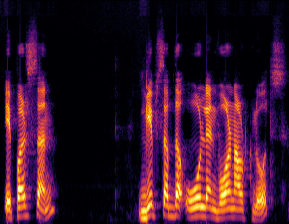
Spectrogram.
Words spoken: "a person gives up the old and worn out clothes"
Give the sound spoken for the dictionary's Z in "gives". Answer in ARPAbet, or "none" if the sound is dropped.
S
